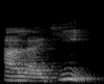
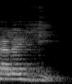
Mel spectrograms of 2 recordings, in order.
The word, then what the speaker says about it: αλλαγή: Now I remember the change is η αλλαγή. Sounds a bit like allergy.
